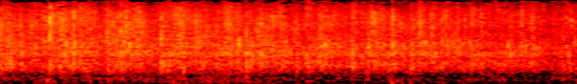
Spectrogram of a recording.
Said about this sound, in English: We are Pathway Church, located in Burleson, Texas. We worship together, we serve together, and we grow together. Yes, can you please give God a round of applause for what just happened through the band?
